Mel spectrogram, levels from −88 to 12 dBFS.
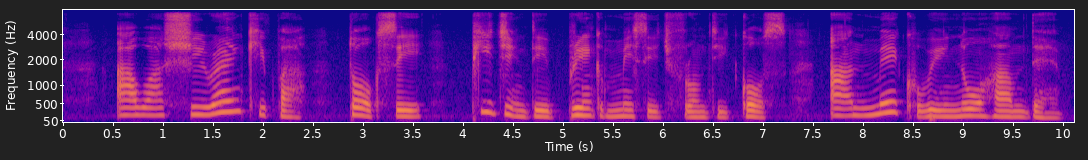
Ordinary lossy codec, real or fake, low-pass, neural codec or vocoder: none; real; 7.2 kHz; none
